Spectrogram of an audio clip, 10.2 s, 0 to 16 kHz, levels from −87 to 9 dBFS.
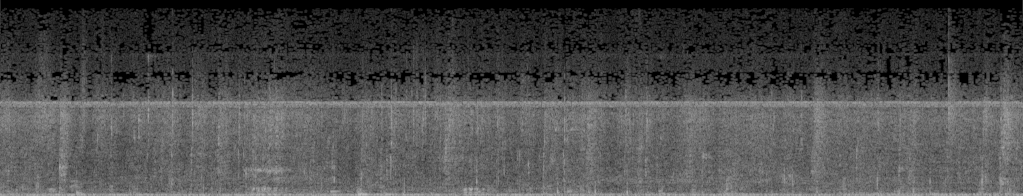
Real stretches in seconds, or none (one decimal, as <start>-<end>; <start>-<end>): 0.0-10.2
